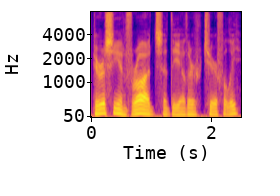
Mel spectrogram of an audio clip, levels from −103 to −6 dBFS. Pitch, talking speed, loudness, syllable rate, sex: 100 Hz, 165 wpm, -17 LUFS, 6.1 syllables/s, male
